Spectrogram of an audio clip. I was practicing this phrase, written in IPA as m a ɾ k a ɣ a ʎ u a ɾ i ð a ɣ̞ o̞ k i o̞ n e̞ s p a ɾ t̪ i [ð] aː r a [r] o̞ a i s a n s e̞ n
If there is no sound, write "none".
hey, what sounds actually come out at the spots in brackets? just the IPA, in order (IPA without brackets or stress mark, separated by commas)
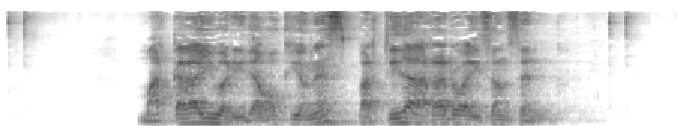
ð, ɾ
